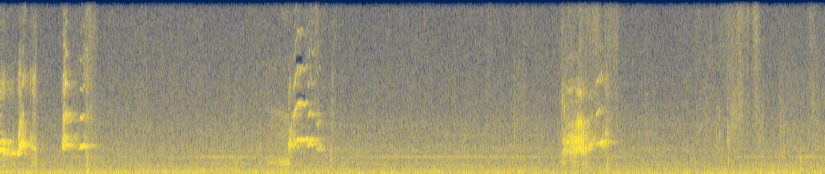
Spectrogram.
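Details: Male silver tabby American Shorthair, excited to play with his cat-toys: three short, high squeaky chirps spaced about four seconds apart, soft against a quiet indoor hum.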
